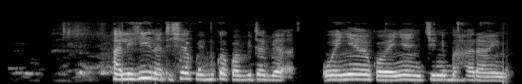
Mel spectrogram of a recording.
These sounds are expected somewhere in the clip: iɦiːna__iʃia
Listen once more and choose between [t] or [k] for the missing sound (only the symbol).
t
